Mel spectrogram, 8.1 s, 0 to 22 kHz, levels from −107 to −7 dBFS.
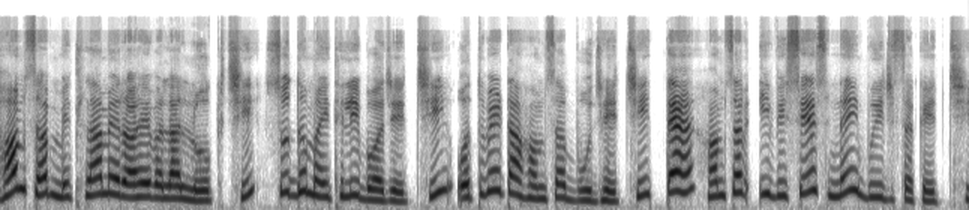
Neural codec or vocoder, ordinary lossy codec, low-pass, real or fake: none; Opus, 16 kbps; 14.4 kHz; real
